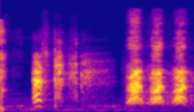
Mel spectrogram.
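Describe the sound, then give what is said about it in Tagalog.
A dog named Patrash barks sharply several times as it comes in through a kitchen door into a mansion: a couple of quick barks, a short pause, then three evenly spaced, louder barks in a steady rhythm, with no talking. “Binuksan ni Sara ang pintuan sa kusina at biglang pumasok si Patrash sa loob ng mansyon.”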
